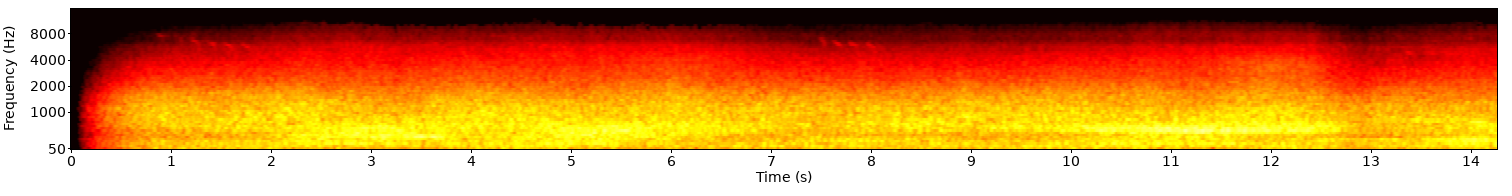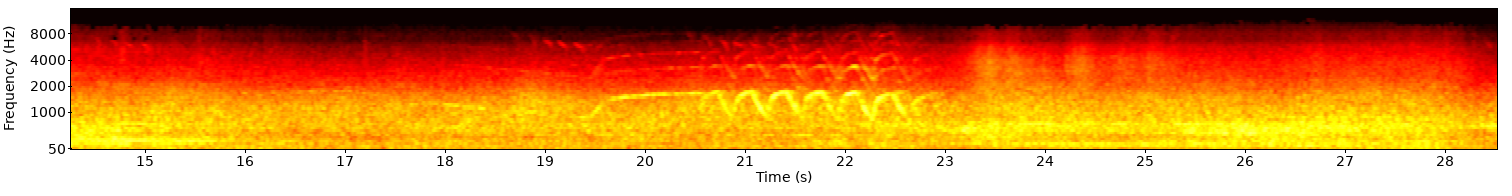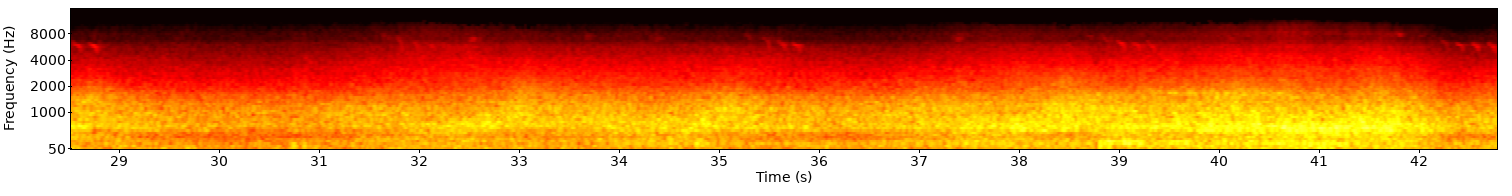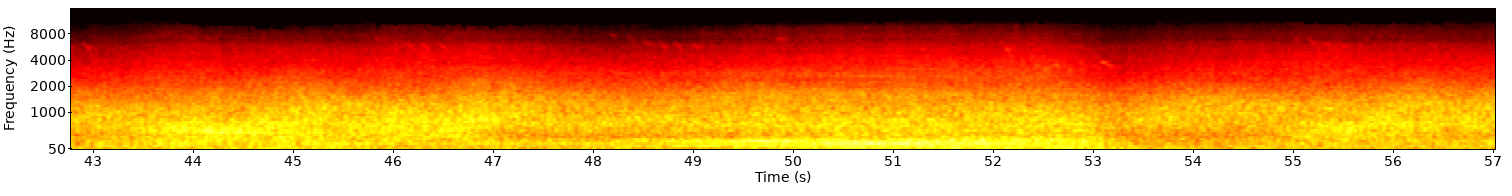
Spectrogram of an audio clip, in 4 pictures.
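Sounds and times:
road traffic passing: 0.1s - 57.0s
ambulance siren yelping: 19.4s - 23.0s.

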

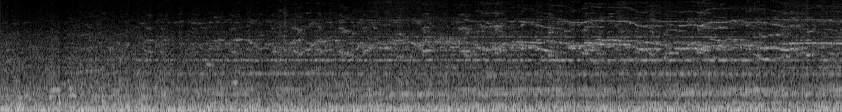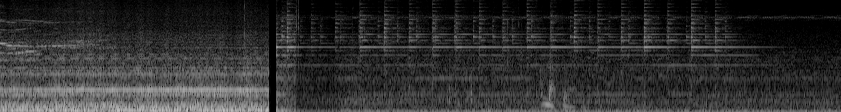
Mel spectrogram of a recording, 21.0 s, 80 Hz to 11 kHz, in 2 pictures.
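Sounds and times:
steady whine: 0.0s - 21.0s
train passing at speed: 0.0s - 21.0s
high-pitched wheel squeal: 1.5s - 13.4s.

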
